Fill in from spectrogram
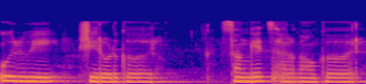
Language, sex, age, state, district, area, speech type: Goan Konkani, female, 18-30, Goa, Murmgao, rural, spontaneous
